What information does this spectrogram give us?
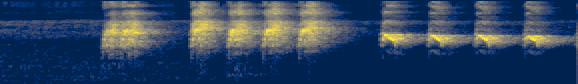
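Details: Grey-cheeked bulbul (cucak jenggot) song, played to prompt a caged bird to sing: four loud harsh chattering bursts, then a steady series of sharp bright whistled notes repeated about every quarter second.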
